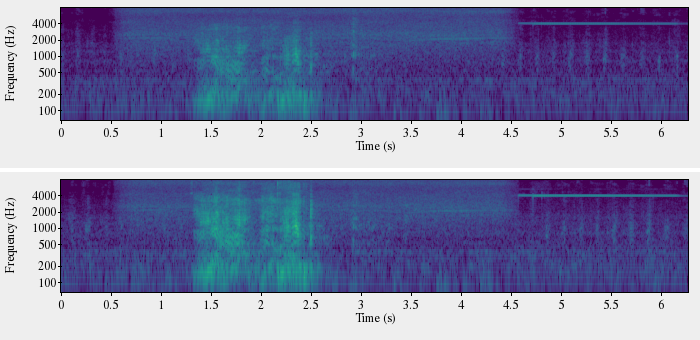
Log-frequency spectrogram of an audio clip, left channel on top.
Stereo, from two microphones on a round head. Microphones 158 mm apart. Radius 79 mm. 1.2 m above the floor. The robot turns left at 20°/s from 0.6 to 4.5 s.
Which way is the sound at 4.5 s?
40° right (ahead or behind).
